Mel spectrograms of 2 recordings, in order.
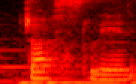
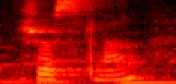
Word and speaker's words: Jocelyn: The only thing is that Jocelyn in French is pronounced Jocelyn, but in English it's Jocelyn, which is a girl's name, and that the owner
